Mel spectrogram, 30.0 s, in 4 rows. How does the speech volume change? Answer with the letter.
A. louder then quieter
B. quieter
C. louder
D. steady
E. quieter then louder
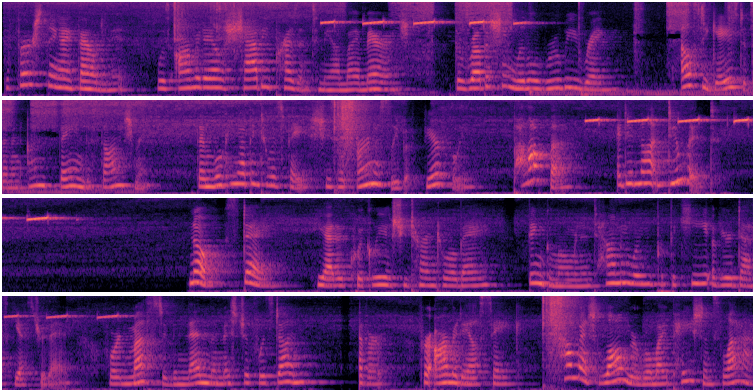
D.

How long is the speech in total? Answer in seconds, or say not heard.
27 s.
